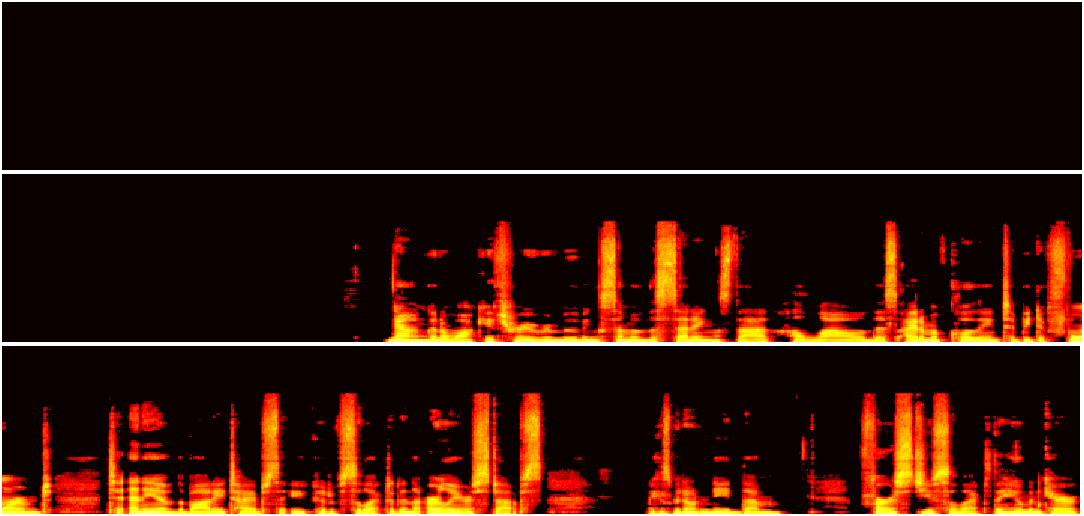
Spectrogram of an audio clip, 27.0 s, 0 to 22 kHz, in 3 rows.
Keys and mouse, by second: 1.5 click, 2.3 middle click, 3.5 click, 6.4-7.4 middle drag, 7.6 click, 9.4 click, 12.6 KP_1, 12.9 KP_Decimal, 14.2 click, 14.7 KP_1, 14.9 KP_Decimal, 18.5 click, 20.4 click, 25.3 click.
